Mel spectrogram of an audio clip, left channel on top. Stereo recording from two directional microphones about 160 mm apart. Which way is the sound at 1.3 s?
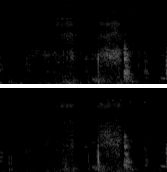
65° left (ahead or behind).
